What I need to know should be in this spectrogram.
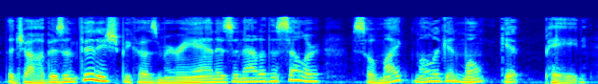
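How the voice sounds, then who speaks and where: A man's voice: medium pitch, lively intonation, normal speed, dark tone, dull audio. A man voicing a mean, smug townsman in a children's storybook, grudging in manner.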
